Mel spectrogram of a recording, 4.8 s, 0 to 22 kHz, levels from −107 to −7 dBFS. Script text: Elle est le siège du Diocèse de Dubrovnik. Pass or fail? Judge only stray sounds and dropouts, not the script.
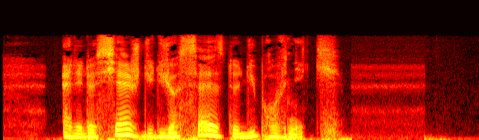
pass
